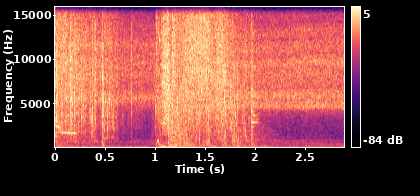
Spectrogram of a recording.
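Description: An explosion bursts with a loud crack.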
